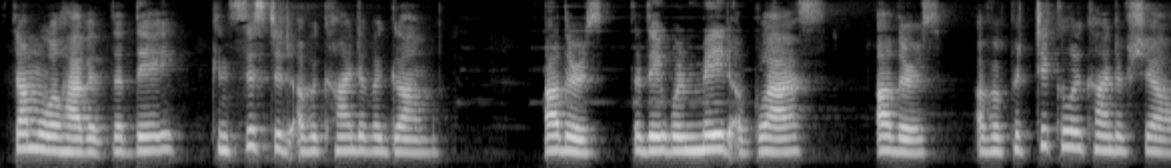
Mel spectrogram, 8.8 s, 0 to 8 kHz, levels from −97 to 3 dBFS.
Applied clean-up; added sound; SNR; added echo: neural mask model DeepFilterNet 3.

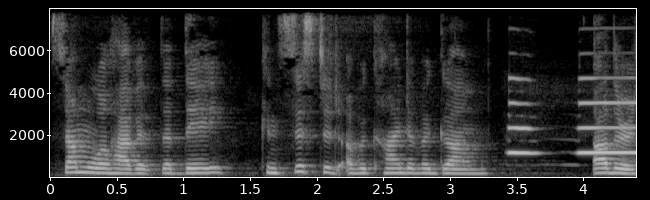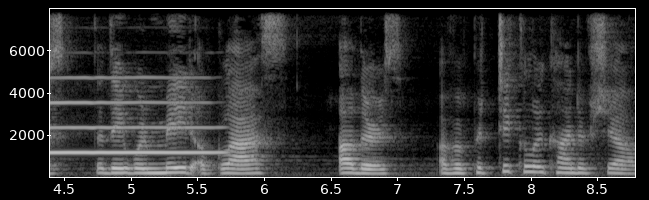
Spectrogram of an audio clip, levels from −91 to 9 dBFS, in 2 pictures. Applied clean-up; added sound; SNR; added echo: none; Wind instrument, woodwind instrument; -3 dB; reverberation time 0.5 s.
